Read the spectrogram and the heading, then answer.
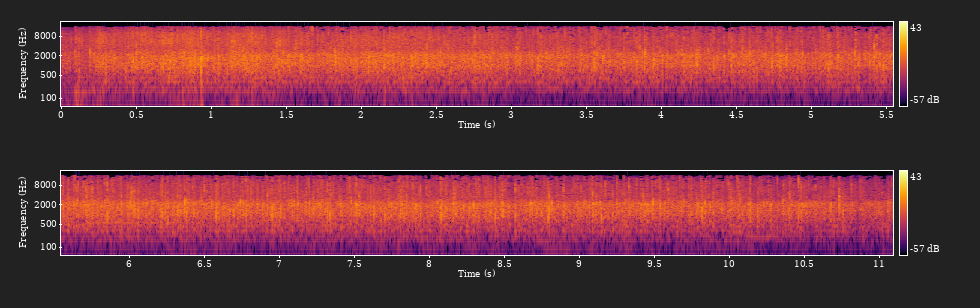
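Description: A crowd applauds steadily for a history reporter about to give an hour-long talk, a dense wash of clapping hands that holds at an even, fairly loud level for about eleven seconds without any speech.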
